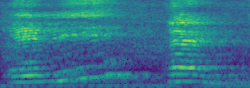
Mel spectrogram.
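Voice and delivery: Elephant drawn out slowly; slow model word. Shown as a demonstration. Teacher slowly showing how to say elephant. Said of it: "ऐसे करके".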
